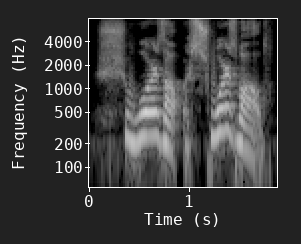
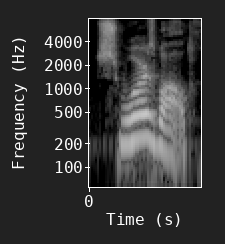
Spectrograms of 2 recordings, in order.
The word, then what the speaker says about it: Schwarzwald: It's Schwarzwald. Schwarzwald.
